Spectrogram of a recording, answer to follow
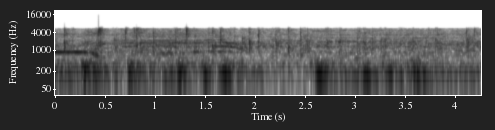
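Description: Crowd of onlookers talking over music played outdoors, with a few sharp claps or clicks.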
